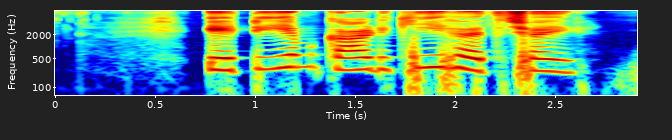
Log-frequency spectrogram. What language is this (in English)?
Maithili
